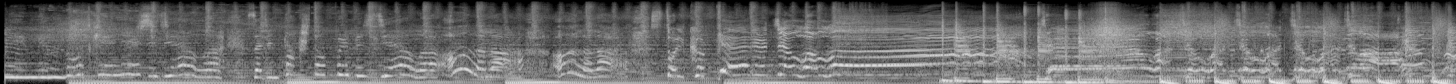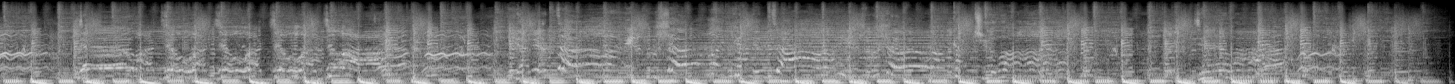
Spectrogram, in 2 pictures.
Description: русский рок
труба
гитара , барабаны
